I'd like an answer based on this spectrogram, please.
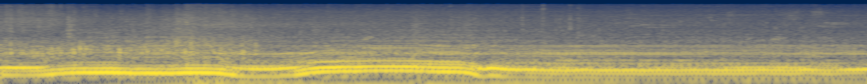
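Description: Sports car engine revving as the car pulls away: the pitch climbs twice and drops back each time, then the engine runs steadily at a lower pitch.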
